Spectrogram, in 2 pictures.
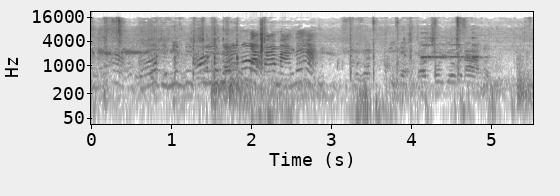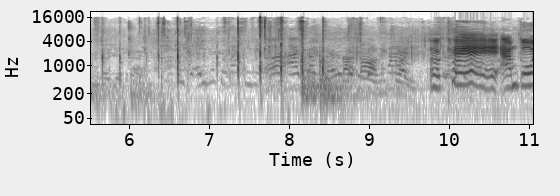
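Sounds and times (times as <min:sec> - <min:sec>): voices talking in background: 0:00.0 - 0:11.0.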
